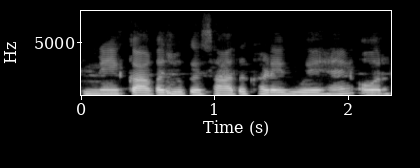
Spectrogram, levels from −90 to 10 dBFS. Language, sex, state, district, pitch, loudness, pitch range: Hindi, female, Uttarakhand, Uttarkashi, 190 Hz, -17 LUFS, 190-195 Hz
